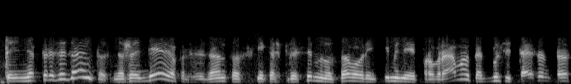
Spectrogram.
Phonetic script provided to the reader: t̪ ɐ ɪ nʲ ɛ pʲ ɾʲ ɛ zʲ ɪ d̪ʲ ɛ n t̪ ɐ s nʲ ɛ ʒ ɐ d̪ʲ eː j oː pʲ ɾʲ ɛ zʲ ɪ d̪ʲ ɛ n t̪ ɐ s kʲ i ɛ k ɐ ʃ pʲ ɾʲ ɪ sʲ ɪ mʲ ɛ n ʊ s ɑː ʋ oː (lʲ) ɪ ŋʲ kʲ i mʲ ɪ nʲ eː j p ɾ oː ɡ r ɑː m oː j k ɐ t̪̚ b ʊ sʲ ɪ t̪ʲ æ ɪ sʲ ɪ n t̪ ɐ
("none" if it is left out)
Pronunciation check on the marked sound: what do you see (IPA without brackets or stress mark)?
ɾʲ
